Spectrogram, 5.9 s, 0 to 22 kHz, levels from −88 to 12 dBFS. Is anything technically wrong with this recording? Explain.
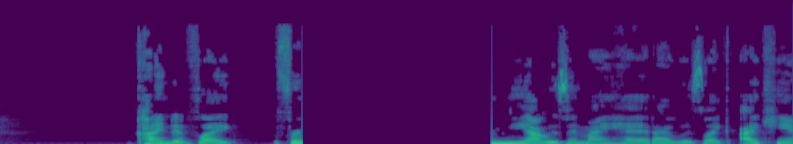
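Yes, there's a rebuffering stall from 2.26 to 3.69 s. Right after "kind of like for" the player runs dry and the speech drops to silence for about 1.4 s, then picks up cleanly at "me i was in". Nothing's skipped; it just stretches the clip.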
